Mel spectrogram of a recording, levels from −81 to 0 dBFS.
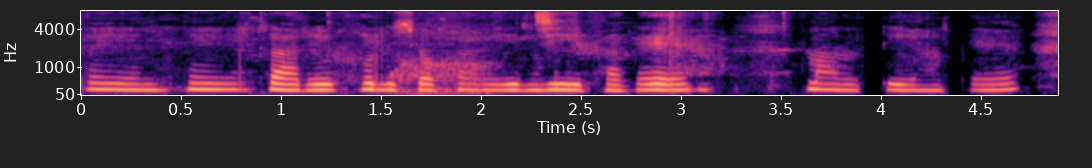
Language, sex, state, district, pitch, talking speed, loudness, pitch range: Chakma, female, Tripura, Dhalai, 200 Hz, 110 wpm, -19 LUFS, 195-215 Hz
